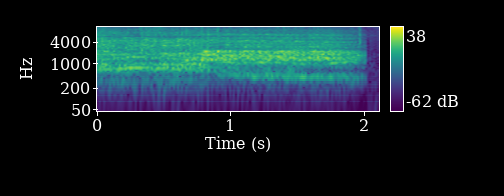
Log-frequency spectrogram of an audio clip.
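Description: A loud, drawn-out, horse-like whinny voiced on stage by an actor in a horse-head costume, mixed with other actors' voices; it cuts off suddenly at the end.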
